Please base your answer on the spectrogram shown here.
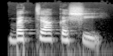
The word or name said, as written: बच्चाकशी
